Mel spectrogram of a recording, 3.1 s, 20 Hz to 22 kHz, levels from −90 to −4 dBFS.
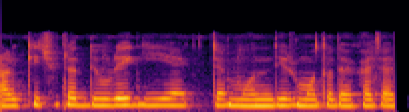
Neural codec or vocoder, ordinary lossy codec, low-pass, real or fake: none; none; none; real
